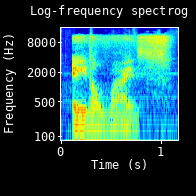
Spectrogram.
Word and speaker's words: Edelweiss: Edelweiss now you will be with us forever Edelweiss that's how you pronounce it I'm going to try to ignore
